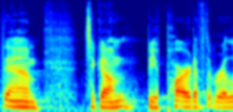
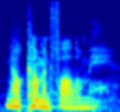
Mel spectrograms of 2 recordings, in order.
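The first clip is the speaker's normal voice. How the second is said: much softer, a hushed call to follow; soft invitation; 11 dB quieter than usual. Acted. Jesus inviting the listeners to follow, much softer. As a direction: drop to a near hush and invite.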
